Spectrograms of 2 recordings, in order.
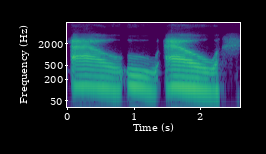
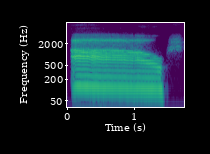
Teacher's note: we start out with more of an open ow ow but then once we go to the ooh we have to round the lips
